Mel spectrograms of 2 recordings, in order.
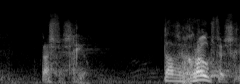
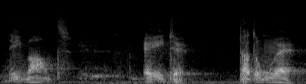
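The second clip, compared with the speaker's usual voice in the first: whisper; 10 semitones lower, 10 dB quieter than usual. Acted. Dramatic whispered answer.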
